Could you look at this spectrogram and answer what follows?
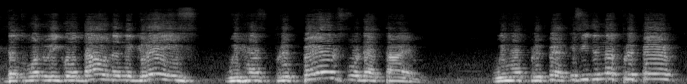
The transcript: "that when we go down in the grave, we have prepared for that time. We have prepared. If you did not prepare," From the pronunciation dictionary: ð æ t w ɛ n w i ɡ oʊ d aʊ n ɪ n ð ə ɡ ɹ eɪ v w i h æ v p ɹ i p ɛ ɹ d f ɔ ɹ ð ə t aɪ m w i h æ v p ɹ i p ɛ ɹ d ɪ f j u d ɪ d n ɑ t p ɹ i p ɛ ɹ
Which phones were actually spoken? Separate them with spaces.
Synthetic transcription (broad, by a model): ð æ t w ɛ n w i ɡ oʊ d aʊ n ɪ n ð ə ɡ ɹ eɪ v w i h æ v p ɹ i p ɛ ɹ d f ɔ ɹ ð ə t aɪ m w i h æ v p ɹ i p ɛ ɹ d ɪ f j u d ɪ d n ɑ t p ɹ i p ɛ ɹ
